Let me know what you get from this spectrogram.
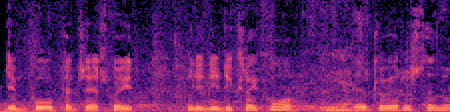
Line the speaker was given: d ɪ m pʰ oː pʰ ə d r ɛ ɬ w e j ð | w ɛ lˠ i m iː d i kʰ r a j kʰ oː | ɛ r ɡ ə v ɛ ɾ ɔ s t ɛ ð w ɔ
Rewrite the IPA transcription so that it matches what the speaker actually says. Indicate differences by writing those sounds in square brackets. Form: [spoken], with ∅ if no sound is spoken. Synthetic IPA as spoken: d ɪ m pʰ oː pʰ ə d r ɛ ɬ w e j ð | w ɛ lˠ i [n] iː d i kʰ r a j kʰ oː | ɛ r ɡ ə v ɛ ɾ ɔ s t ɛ ð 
